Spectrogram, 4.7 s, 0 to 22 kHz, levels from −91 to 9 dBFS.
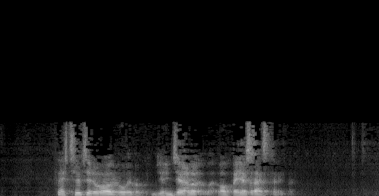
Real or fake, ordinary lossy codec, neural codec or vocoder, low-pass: fake; MP3, 32 kbps; codec, 16 kHz in and 24 kHz out, 0.6 kbps, FocalCodec, streaming, 2048 codes; 10.8 kHz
